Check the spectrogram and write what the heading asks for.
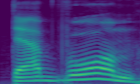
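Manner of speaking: mocking yell at the boy; scornful shout. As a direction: spit it out with contempt. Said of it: "ruft er".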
